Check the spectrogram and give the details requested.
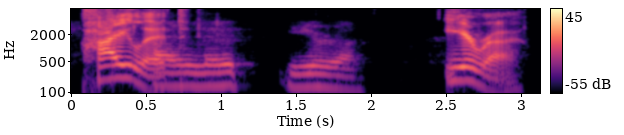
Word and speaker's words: Pilot Era: know oh my god how could they name this camera for me to pronounce it as an error but it's actually RA so I can't even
